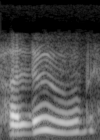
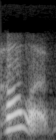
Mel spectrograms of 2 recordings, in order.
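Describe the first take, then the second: First: The name is pronounced the original Czech way. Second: The name is pronounced the family's anglicized way. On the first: This is the original pronunciation from the old country. "changed the pronunciation of the name from halub" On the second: This is the changed pronunciation the family uses now. "to holub"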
